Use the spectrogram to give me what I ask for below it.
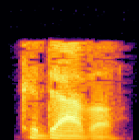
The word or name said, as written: cadaver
